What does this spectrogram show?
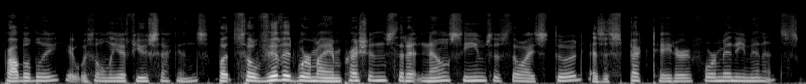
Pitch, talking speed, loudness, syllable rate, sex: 160 Hz, 200 wpm, -21 LUFS, 5.2 syllables/s, male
